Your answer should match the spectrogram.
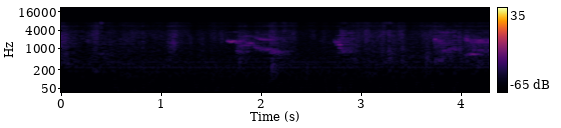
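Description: Bouvier puppy whimpering: about three short, high whines that fall in pitch.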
